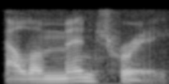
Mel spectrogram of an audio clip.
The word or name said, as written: alimentary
